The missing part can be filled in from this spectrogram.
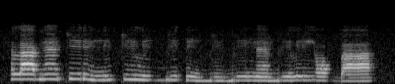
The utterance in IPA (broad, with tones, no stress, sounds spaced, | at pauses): l a˦ ɡ ɛ̃˦ k i˦ ɾ i˦˨ n i˨˦ k i˦ l i˧ ɡ͡b i˧ t ĩ˨ ɡ͡b i˨ b i˧ n ɛ̃˧ b i˧ l i˦ j ɔ˦ ɡ͡b a˧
